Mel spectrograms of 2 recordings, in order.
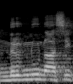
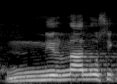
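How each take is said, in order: First: निर्नुनासिक with "nu" before "naa"; निर्नुनासिक, no A straight after nir; correct form. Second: निर्नानुसिक with "naa" after nir; निर्नानुसिक with long A before "nu"; wrong long A. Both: Shown as a demonstration. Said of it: "आ की मात्रा नहीं आएगी".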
